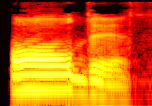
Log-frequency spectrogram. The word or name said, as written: aldis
